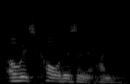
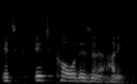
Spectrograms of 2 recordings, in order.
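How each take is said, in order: First: Put-on soft, hushed comfort to a baby; tender quiet validation; soothing mother. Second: Calm, tender reassurance at normal volume; soothing validating mom; gentle mother. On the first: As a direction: lull the baby gently. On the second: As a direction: comfort the baby kindly. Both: Shown as a demonstration. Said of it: "validates the baby's stress".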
